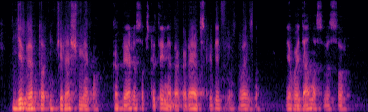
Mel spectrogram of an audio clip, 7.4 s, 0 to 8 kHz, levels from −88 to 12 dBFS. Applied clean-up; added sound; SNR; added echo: neural separator model SepFormer DNS4.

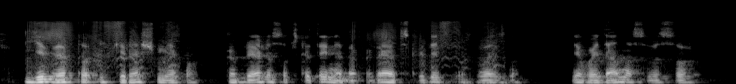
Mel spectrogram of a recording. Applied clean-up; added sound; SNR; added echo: neural mask model RNNoise.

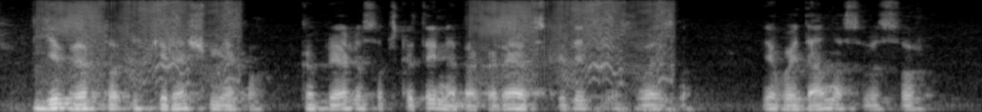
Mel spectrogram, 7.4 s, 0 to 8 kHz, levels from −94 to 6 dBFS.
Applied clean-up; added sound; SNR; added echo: none; Zipper (clothing); 16 dB; none.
